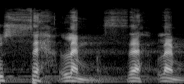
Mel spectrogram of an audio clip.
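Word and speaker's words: צלם: Kata gambar dalam bahasa Ibrani itu ya ditulis itu T-S-E-L-E-M, bacanya itu sehlem ya.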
